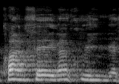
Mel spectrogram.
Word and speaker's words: 関西学院: 中で漢音読みで関西、まあ、当時は九安西と言っていたんですけれども、そういった流れの中で関西学院というふうに。 – 九安西からですか。 – はい、そうなんです。なるほど。 – 英語表記は今でも関西 K-A-N-S-E-I ではなくて、九安西 K-W-A-N-S-E-I というふうに表記するんです。 – そういうふうに発音される。 – あ、はい、そうなんです。 – いや、やっぱり関西学院が正解ですね。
